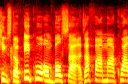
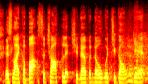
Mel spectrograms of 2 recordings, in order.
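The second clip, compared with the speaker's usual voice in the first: movie voice popping out; 8 semitones lower, 5 dB quieter than usual. Retold or imitated. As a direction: drop low and soft for the movie line. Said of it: "Voices just pop out".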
